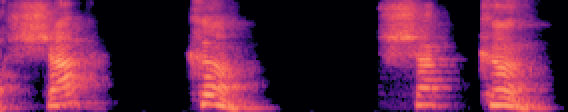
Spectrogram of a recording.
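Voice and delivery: slow chacun, ending in a nasal vowel; demonstrated pronunciation. Shown as a demonstration. Teacher models the masculine form, slow demonstrated pronunciation. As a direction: sound out "chacun" with a nasal UN, no hard N. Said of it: "Lembra lá, número um".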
